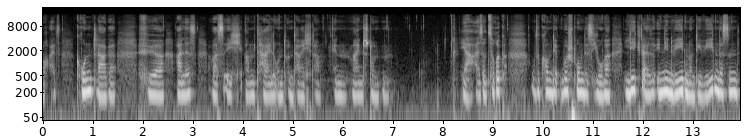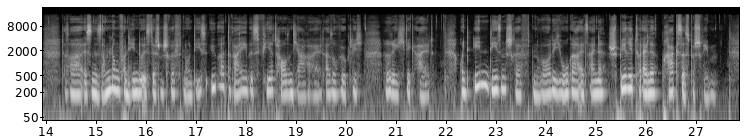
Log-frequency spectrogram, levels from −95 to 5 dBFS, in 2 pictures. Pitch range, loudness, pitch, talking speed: 170-205 Hz, -20 LUFS, 185 Hz, 140 wpm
